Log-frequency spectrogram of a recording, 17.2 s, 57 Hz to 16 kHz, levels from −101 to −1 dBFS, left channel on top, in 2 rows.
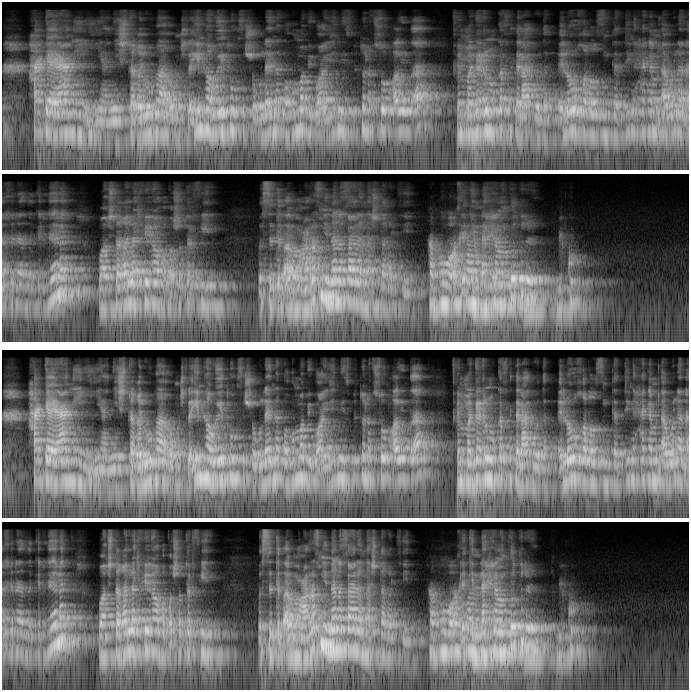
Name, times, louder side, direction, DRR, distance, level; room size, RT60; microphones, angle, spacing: voice 1, 0.0-5.3 5.7-9.4 9.8-11.2 11.8-13.7 14.5-15.3, right 2 dB, 50° right, 4 dB, 0.5 m, -26 dB
voice 2, 13.9-14.8 15.1-15.2 15.5-15.7, left 1 dB, 20° left, 3 dB, 0.4 m, -27 dB
3.2 x 2.9 x 4.0 m, 0.89 s
head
